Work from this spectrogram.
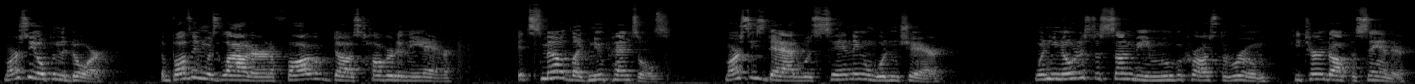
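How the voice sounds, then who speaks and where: A woman's voice: medium pitch, expressive, normal speed, bright, forceful tone, reverberant. A woman hosting a children's story time, addressing young listeners and reading a picture book aloud. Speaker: children's story host and reader.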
